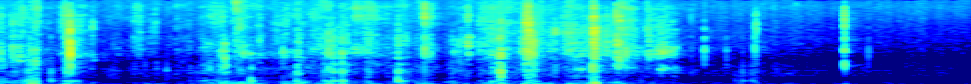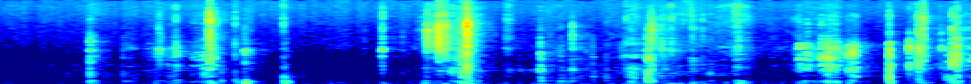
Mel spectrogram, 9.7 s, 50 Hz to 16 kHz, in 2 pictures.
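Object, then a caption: Leather camera case. Fingertips and long nails squeeze and rub the front of a closed cowhide leather Argus C3 camera case with a stitched lens cover. Quiet, dry leather creaks and crinkles come with sharp, bright ticks and scratches. Brief pauses break up the sound.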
